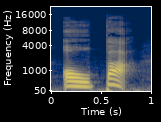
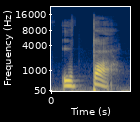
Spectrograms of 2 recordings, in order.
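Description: First: The first vowel glides like Chinese ou. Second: The first vowel is a rounded back o. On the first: The speaker calls it wrong. "最常见的是欧巴，这个是不对的" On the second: The speaker calls it right. "你的嘴型要摆得圆一点，然后呢在口腔的深处去试图发这个音"

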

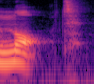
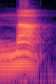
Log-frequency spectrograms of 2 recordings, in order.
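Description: First: It is said with a British vowel. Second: It is said with an American vowel. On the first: "英国人读出not" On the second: "美国o 变成r 就not"

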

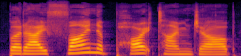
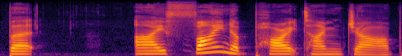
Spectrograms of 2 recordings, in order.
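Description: First: The t of 'but' links into 'I'. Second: The t of 'but' is not pronounced. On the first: "这个是一种方法" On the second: "你还可以选择末尾的t 不发音"

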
